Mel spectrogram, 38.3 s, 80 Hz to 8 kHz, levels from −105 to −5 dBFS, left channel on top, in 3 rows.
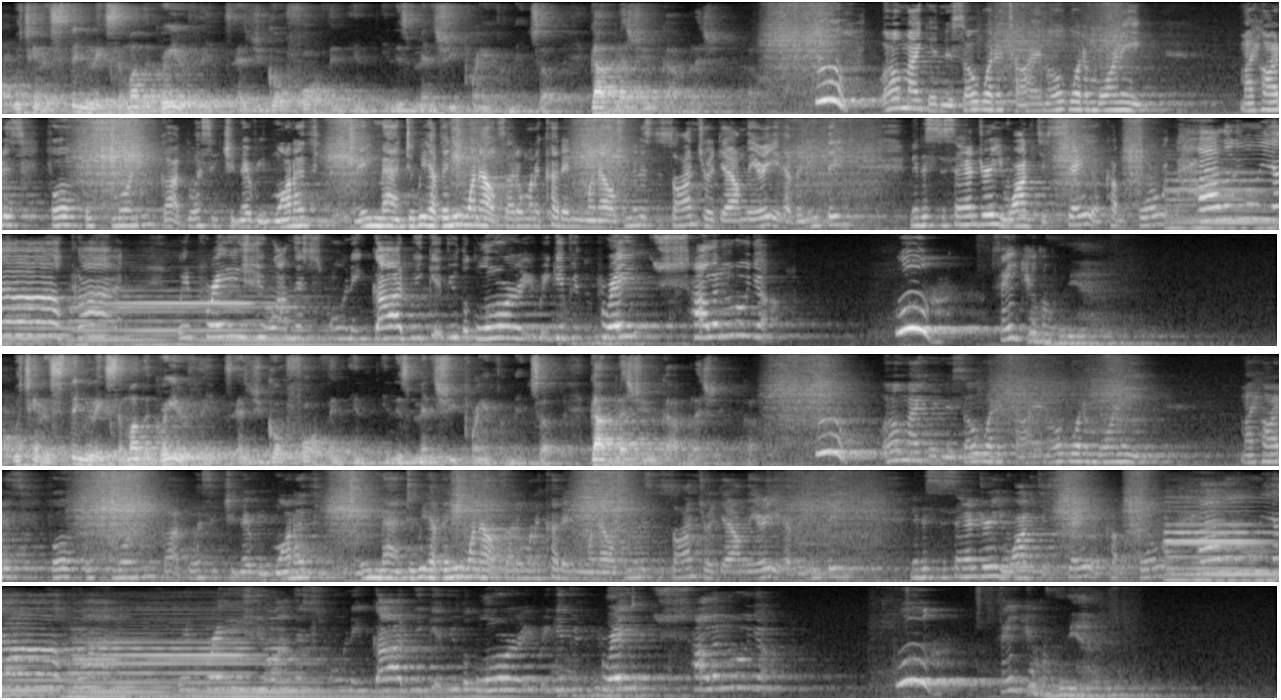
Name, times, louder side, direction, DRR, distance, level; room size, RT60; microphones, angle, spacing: voice 1, 0.1-5.5 5.9-7.1 7.4-7.6, right 1 dB, 20° right, 4 dB, 0.6 m, -26 dB
sound 1, 7.3-24.2, left 5 dB, 35° left, 0.6 m, -38 dB
voice 2, 8.1-11.5 12.4-26.8 27.3-33.3 34.5-35.0 35.5-36.1, left 7 dB, 75° left, 15 dB, 0.3 m, -29 dB
sound 2, 24.4-30.1, right 2 dB, 80° right, 1.1 m, -34 dB
voice 3, 31.1-31.7 32.3-32.5 34.2-34.5 35.3-37.0, equal, 65° right, 1 dB, 1.4 m, -42 dB
8.5 x 6.0 x 5.5 m, 2.1 s
head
